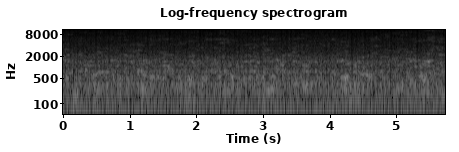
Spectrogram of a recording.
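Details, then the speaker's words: Yanmar diesel generator after pre-start inspection, just fired up: even, steady diesel chug at constant speed with no knocking, misses or hunting; running properly. "Okay, so we got it fired up. I'm going to let it run for about a half hour."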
